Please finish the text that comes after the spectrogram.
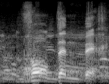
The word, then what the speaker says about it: Vandenberg: Je m'appelle Vandenberg, prononcé à la française.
